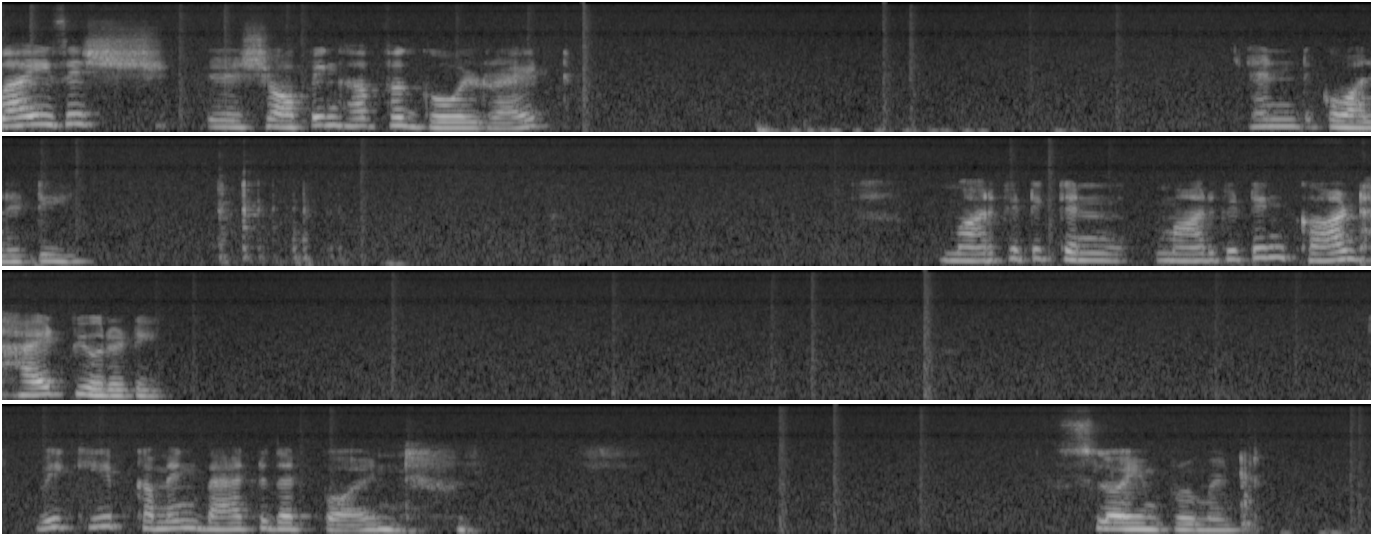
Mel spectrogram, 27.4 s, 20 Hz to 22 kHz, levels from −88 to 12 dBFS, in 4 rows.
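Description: Nothing goes wrong anywhere in this speech recording, so there's honestly no technical fault to point to at any moment.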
